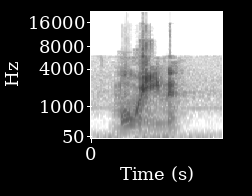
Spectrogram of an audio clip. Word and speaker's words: Moines: with that no but but duh sounds like wh there's no s in there yeah moin there's no Queen what's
